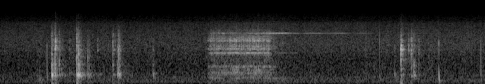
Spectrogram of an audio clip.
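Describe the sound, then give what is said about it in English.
A single brief burst of a telephone bell ringing sits between sharp clicks and clatter as a man grabs the phone and handles the receiver. There is no talking. “He grabs the phone as the waiter exits.”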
